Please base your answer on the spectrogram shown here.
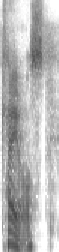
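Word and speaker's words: Qeios: send them off to this publishing platform called chaos it's it's uh spelled quios but it's pronounced chaos and and here you'll find the same thing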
